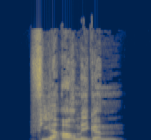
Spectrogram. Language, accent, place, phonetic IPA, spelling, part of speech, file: German, Germany, Berlin, [ˈfiːɐ̯ˌʔaʁmɪɡə], vierarmige, adjective, De-vierarmige.ogg
- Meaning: inflection of vierarmig: 1. strong/mixed nominative/accusative feminine singular 2. strong nominative/accusative plural 3. weak nominative all-gender singular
